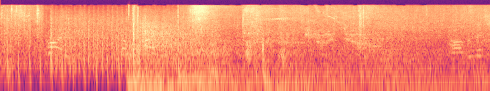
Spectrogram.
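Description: Apex Legends gunfire bursts in rapid automatic volleys, loud and dense from about a second in, with clattering battle noise layered underneath and dialogue mixed in.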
